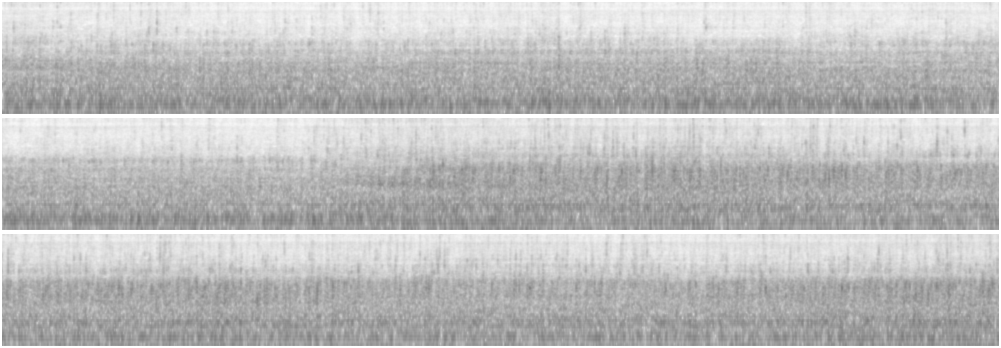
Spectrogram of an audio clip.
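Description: Pots of green beans and potatoes boiling on a stove: a steady bubbling hiss that grows louder and brighter about halfway through.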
